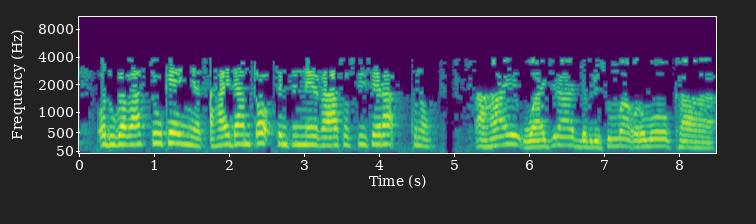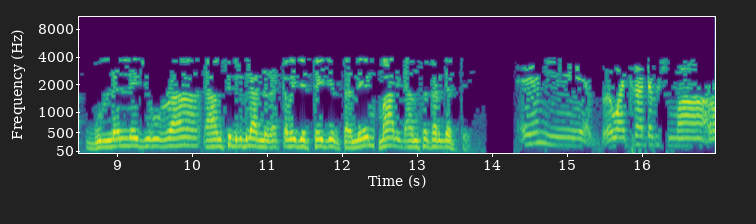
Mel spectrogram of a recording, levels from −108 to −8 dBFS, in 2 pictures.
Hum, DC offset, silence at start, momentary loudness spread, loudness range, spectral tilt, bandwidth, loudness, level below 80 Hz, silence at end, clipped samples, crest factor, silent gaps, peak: none; under 0.1%; 0.25 s; 11 LU; 6 LU; -11 dB/octave; 4.1 kHz; -19 LUFS; -62 dBFS; 0 s; under 0.1%; 18 dB; 4.92-4.96 s, 13.94-14.29 s; -2 dBFS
